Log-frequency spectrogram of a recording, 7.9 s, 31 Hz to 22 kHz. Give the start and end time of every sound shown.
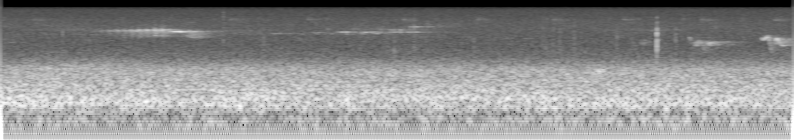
[0, 6] warbler song
[6, 8] Western Tanager song

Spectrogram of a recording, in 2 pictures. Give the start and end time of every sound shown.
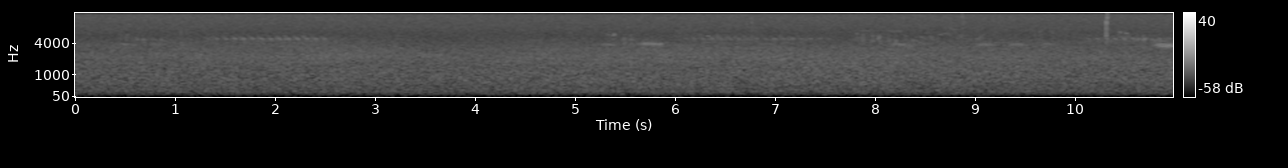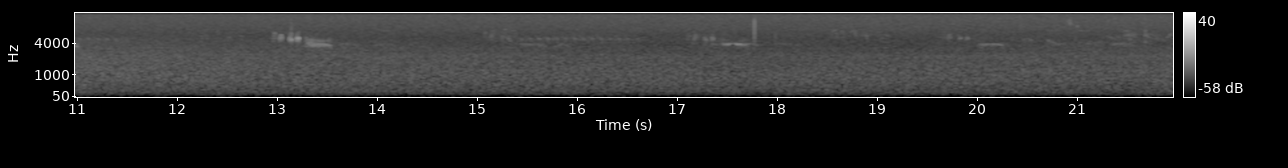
[0, 4] Dark-eyed Junco song
[4, 6] Mountain Chickadee call
[6, 8] Dark-eyed Junco song
[8, 22] Mountain Chickadee call
[10, 12] Dark-eyed Junco song
[14, 18] Dark-eyed Junco song
[18, 22] Chestnut-backed Chickadee call

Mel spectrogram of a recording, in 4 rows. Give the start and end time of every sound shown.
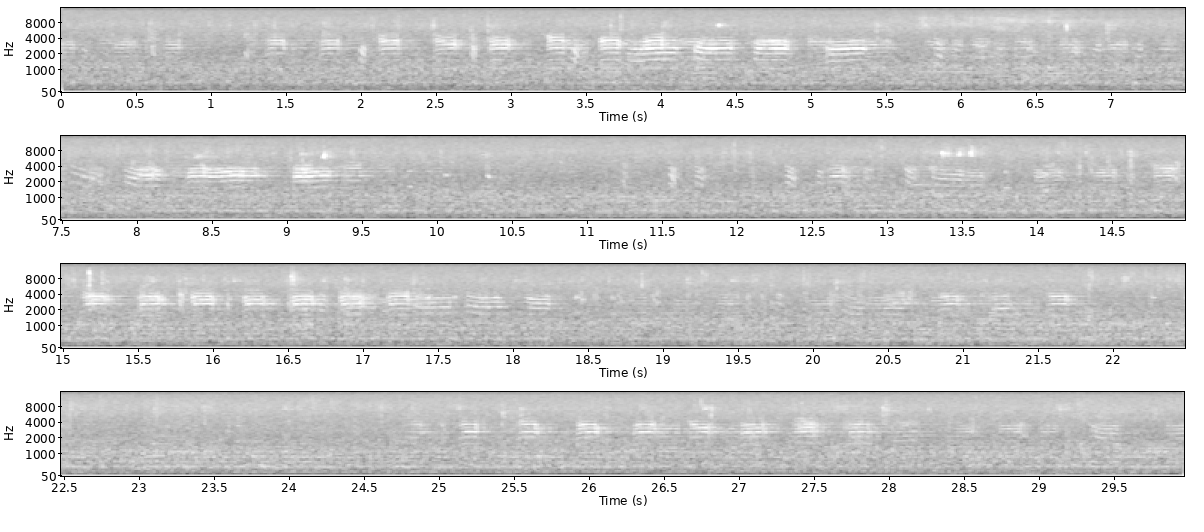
[0, 10] Red-breasted Nuthatch song
[0, 26] insect buzz
[2, 8] Red-breasted Nuthatch call
[10, 16] Red-breasted Nuthatch call
[12, 14] Dark-eyed Junco call
[12, 22] Red-breasted Nuthatch song
[18, 20] Red-breasted Nuthatch call
[24, 30] Red-breasted Nuthatch song
[28, 30] insect buzz

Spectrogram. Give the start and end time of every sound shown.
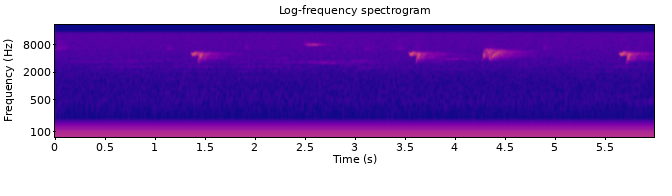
[0, 6] Dusky Flycatcher song
[0, 6] Red-breasted Nuthatch song
[2, 4] Hermit Thrush song

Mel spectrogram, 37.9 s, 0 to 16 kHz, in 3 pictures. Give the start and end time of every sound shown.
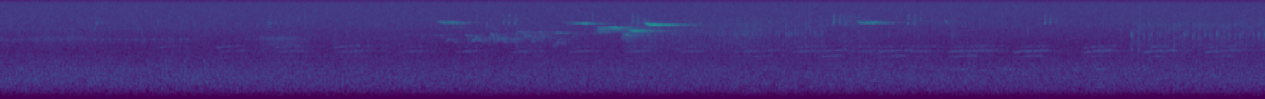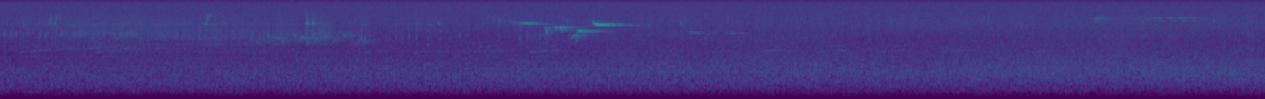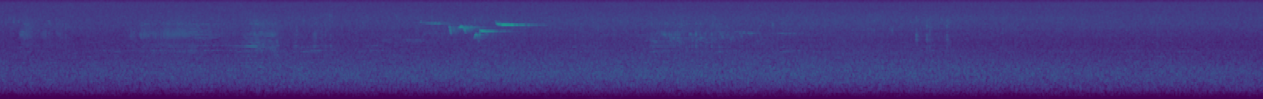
[0, 14] Red-breasted Nuthatch song
[2, 4] tree creak
[4, 6] warbler song
[4, 10] Brown Creeper call
[6, 8] tree creak
[10, 12] tree creak
[14, 18] tree creak
[14, 18] warbler song
[16, 20] Brown Creeper song
[16, 24] Red-breasted Nuthatch song
[22, 26] Golden-crowned Kinglet call
[24, 30] tree creak
[26, 34] Red-breasted Nuthatch song
[28, 32] Brown Creeper call
[32, 34] warbler song
[36, 38] Red-breasted Nuthatch song

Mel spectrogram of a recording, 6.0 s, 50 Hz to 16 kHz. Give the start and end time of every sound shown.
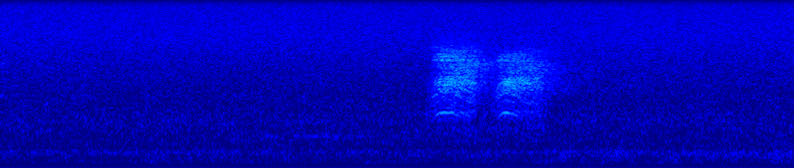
[0, 6] airplane
[2, 4] Steller's Jay call
[4, 6] Red-breasted Nuthatch song

